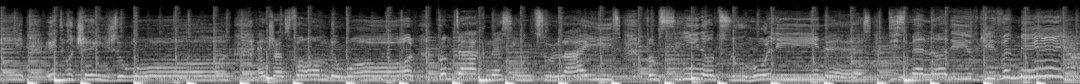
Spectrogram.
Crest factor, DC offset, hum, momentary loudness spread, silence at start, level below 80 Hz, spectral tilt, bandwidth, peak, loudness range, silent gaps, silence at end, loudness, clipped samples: 12 dB; 0.3%; none; 4 LU; 0 s; -16 dBFS; -5 dB/octave; 16 kHz; 0 dBFS; 1 LU; none; 0 s; -13 LUFS; under 0.1%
